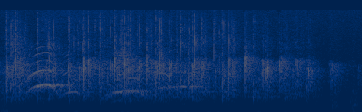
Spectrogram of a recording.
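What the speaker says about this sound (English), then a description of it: "You're clapping now," Church audience at a Kingdom Culture service clapping in a steady mid-distance wash, with a few whoops and cheers rising over it before it thins out toward the end.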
